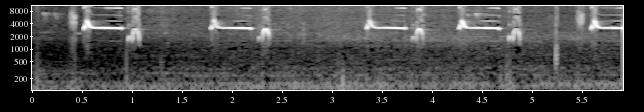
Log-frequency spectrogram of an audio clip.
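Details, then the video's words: Prinia, recording used as a lure to make prinias call: a sharp high note drops into a steady, level whistle about half a second long, then a short buzzy burst, repeated five times at uneven intervals over low background rumble. "pancingan prenjak gacor ampuh merangsang bunyi prenjak"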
